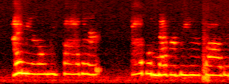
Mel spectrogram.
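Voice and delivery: mock angry screaming. Recounting a fight, the speaker acts out their father screaming at them: retelling an angry scream. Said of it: "he started screaming at me and saying".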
